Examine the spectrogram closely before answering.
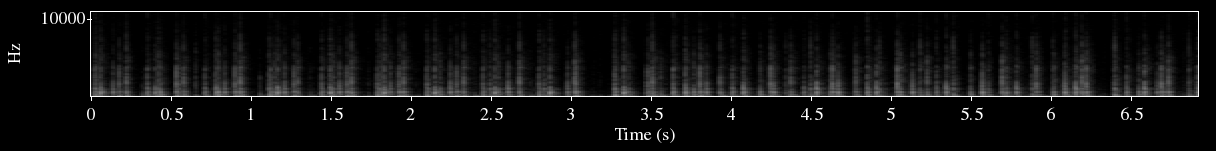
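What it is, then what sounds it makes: Cardboard tissue box. Fingertips tap and flat hands pat rapidly on the top of a cardboard tissue box. The hits are short, dull and dry, weighted toward the low end, with a faint hollow tone near 590 Hz. They die away almost instantly, and the level rises and falls with the pace.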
